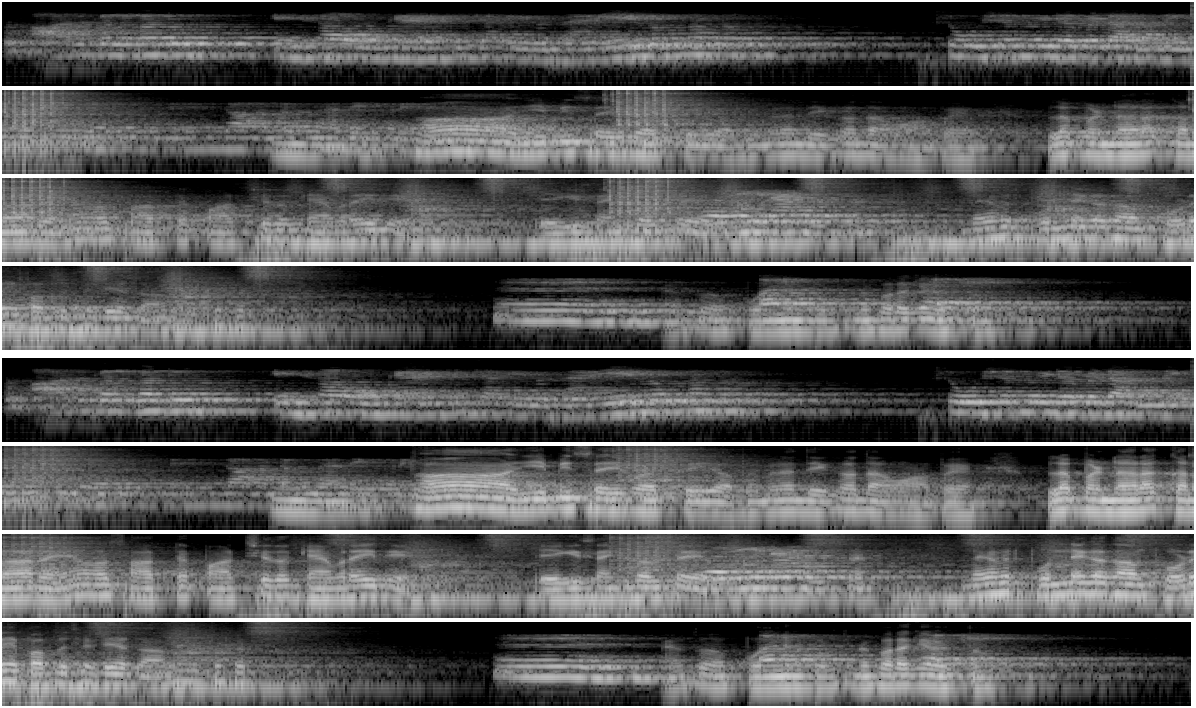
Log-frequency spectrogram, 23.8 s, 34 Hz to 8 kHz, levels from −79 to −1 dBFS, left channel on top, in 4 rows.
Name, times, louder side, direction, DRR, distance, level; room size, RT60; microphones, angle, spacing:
voice 1, 0.1-1.1 1.3-3.7 4.7-8.3 15.4-16.1 20.3-21.2 21.6-22.0 22.4-22.8, right 1 dB, 5° right, -5 dB, 1.3 m, -31 dB
Tools, 5.9-6.3 9.0-9.4 11.9-12.3 14.9-15.4, left 3 dB, 35° left, 0.6 m, -30 dB
voice 2, 7.3-14.0 14.6-15.6 15.9-16.3 16.7-19.1 21.2-22.8, right 4 dB, 40° right, 11 dB, 0.3 m, -27 dB
sound 1, 13.1-19.4, left 1 dB, 55° left, 1.1 m, -35 dB
5.8 x 5.6 x 6.8 m, 2.5 s
head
